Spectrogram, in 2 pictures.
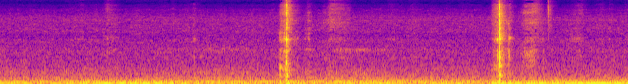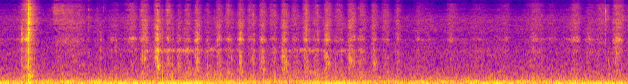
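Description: A small rounded piece of solid white bar soap, held in the fingers, is scratched and carved with a wooden-handled tool with a yellow tip. Three sharp, bright clicks stand out over a low, steady background hum. They are followed by a run of quick, fine scraping strokes.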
